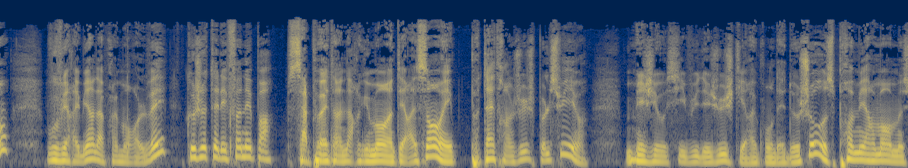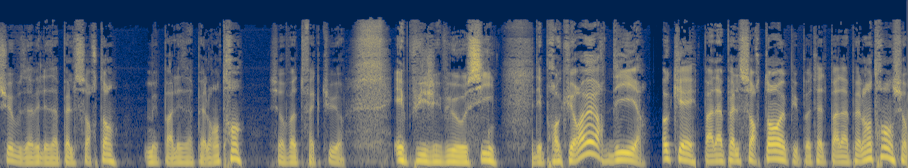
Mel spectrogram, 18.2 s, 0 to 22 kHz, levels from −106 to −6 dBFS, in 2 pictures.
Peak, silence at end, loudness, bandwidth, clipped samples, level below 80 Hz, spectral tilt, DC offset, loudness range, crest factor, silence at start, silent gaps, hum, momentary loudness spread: -2 dBFS; 0 s; -23 LUFS; 14.5 kHz; under 0.1%; -44 dBFS; -5 dB/octave; under 0.1%; 5 LU; 20 dB; 0 s; none; none; 9 LU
